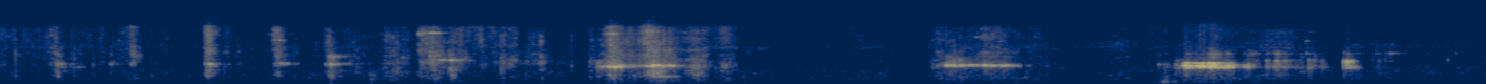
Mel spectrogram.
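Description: Faint, scattered handling sounds of a small resealable plastic packet of dried juniper berries being opened: light clicks and rustles, then a few short pitched sounds. Near the end, a quick cluster of small knocks as the berries are dropped into a balloon gin glass.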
